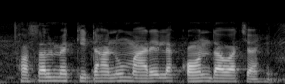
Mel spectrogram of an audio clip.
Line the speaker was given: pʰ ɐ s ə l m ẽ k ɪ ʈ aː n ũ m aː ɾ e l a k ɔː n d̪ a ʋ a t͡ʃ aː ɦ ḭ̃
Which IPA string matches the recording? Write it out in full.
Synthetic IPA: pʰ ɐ s ə l m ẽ k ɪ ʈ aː n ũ m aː ɾ e l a k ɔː n d̪ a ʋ a t͡ʃ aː ɦ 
